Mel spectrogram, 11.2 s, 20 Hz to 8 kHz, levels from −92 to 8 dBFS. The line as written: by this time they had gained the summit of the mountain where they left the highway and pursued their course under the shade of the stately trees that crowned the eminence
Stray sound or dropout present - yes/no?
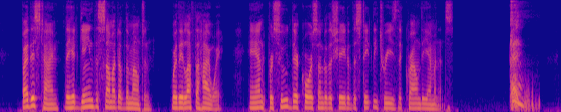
yes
